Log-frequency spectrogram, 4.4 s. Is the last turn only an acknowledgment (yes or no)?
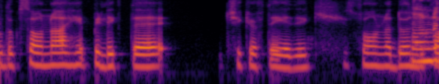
no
